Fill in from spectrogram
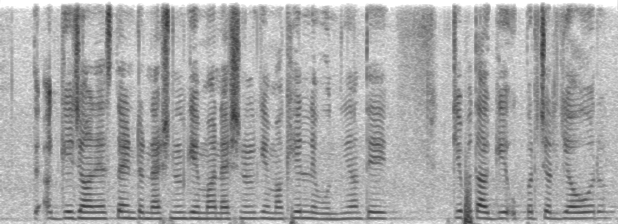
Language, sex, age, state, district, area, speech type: Dogri, female, 18-30, Jammu and Kashmir, Kathua, rural, spontaneous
